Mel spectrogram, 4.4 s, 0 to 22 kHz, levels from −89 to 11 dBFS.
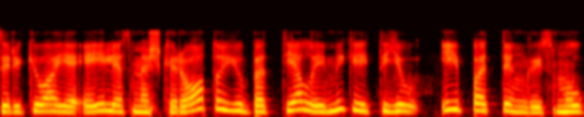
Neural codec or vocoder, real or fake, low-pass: none; real; 7.2 kHz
